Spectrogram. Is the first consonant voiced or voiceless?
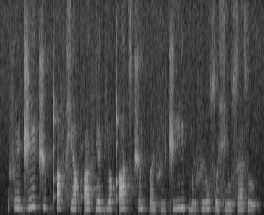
voiceless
